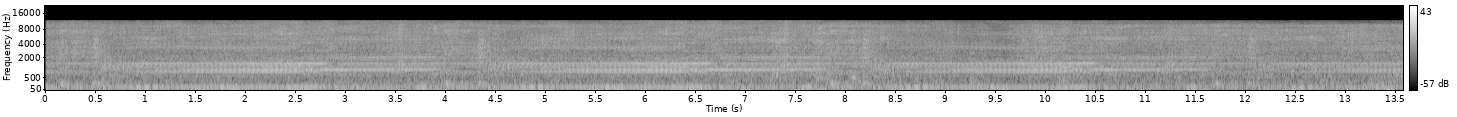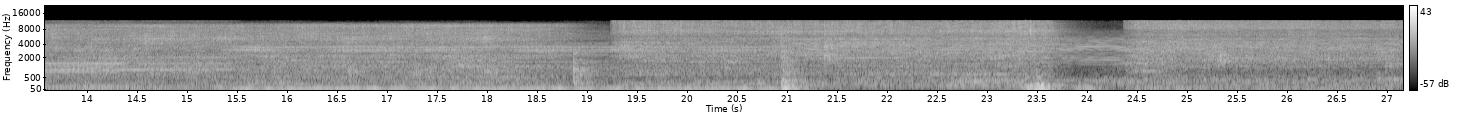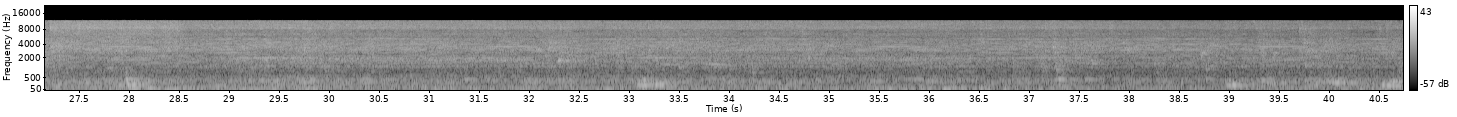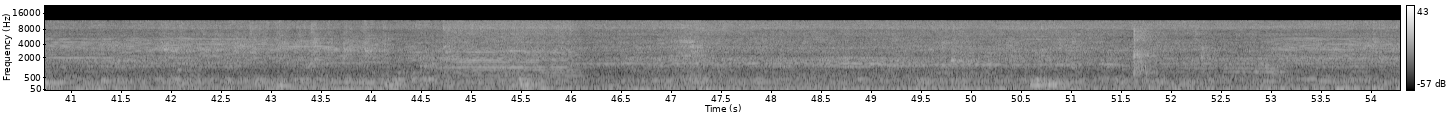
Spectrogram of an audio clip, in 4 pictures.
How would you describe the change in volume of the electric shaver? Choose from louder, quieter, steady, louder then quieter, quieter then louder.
quieter.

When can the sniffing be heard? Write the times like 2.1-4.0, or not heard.
7.2-8.2, 47.0-47.4.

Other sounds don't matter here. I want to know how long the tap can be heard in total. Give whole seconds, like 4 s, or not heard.
54 s.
